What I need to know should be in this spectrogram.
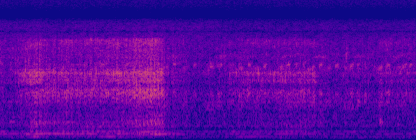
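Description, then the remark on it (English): A car engine rumbles for a couple of seconds, then drops off abruptly as the vehicle drives away in the rain, leaving a steady, rain-like hiss in the background. “He held me a moment longer, and when the car had gone, he released me.”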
